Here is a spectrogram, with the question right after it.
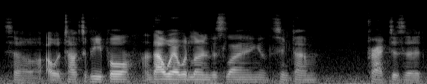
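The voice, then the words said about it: Speaks with a non-native accent. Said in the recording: “so many people tell me that I still have my accent, and I do”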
